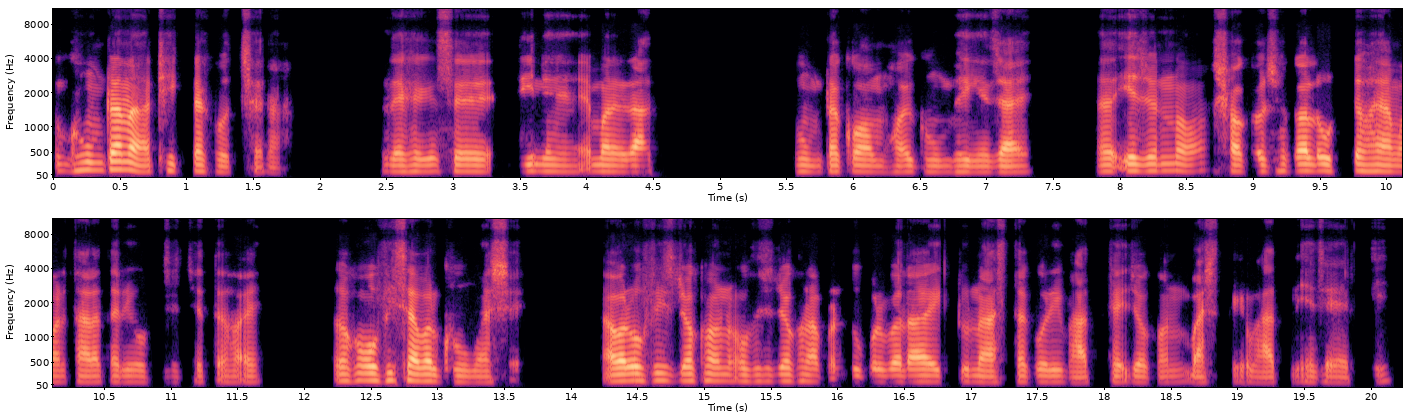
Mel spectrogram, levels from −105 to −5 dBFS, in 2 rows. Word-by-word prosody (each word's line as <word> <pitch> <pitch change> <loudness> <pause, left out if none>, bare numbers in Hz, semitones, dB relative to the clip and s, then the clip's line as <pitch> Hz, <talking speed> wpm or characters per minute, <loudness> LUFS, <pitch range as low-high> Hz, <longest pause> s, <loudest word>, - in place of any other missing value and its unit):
ঘুমটা 150 +2 +6
না - - +10 0.2
ঠিকঠাক 125 -2 -1
হচ্ছে 105 - -7
না। - - -8 0.9
দেখা 120 +1 0
গেছে 125 0 -3 0.4
দিনে 125 -1 -2 0.4
মানে 120 -1 +4
রাত 115 0 +2 1.1
ঘুমটা 120 -1 -1
কম 120 -1 +3
হয়, 115 +1 -1
ঘুম 115 -1 -6
ভেঙে 110 -1 -2
যায়। 110 0 +4 0.5
অ্যা 125 - 0 0.2
এজন্য 130 +1 0 0.4
সকাল, 125 0 +1
সকাল 130 0 +4
উঠতে 125 - -4
হয় 125 -1 +3
আমার, 115 -1 -1
তাড়াতাড়ি 115 0 -1
অফিসে 110 +1 -24
যেতে - - -8
হয়। - - -2 0.6
তখন 130 -1 0 0.2
অফিসে 145 +2 -1
আবার 130 -1 +6
ঘুম 115 -2 -5
আসে। - - -1 0.7
আবার 130 +1 +9
অফিস 140 +1 -4
যখন 135 0 +2 0.2
অফিসে 125 0 -8
যখন 130 0 -2
আপনার 120 - -9
দুপুরবেলায় 120 0 +2
একটু - - -17
নাস্তা 110 +1 0
করি, 115 -1 -2
ভাত 100 +1 +1
খাই 110 - -2
যখন, 105 +1 -6 0.2
বাসা - - -1
থেকে - - -11
ভাত - - -1
নিয়ে 110 - -9
যাই 105 - -5
আরকি। 120 - -21
120 Hz, 150 wpm, -25 LUFS, 115-130 Hz, 1.1 s, না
